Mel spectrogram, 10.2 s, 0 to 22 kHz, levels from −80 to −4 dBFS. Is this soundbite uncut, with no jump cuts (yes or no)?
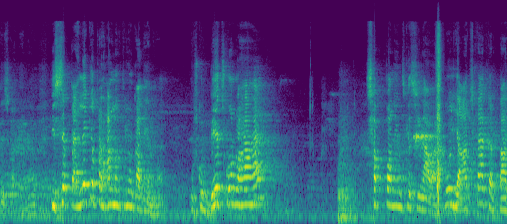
no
